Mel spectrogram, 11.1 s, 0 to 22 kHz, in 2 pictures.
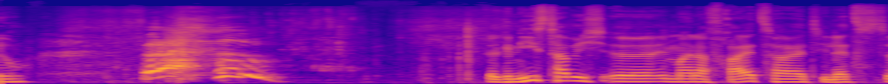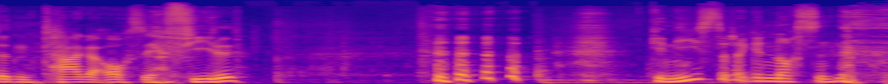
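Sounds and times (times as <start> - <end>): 
speech: 0.0 - 1.8, 3.0 - 7.2, 8.3 - 8.8, 9.6 - 11.0
breath: 0.2 - 0.8, 7.3 - 8.2, 9.0 - 9.5
person sneezing: 0.8 - 1.9
laughter: 8.2 - 9.3, 10.8 - 11.0.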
